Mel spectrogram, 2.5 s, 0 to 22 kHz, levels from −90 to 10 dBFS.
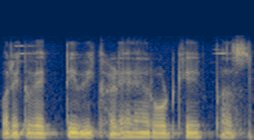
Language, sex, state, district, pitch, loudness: Hindi, male, Jharkhand, Deoghar, 110 Hz, -16 LUFS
